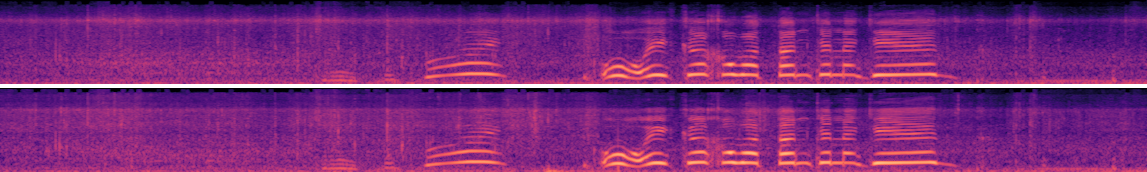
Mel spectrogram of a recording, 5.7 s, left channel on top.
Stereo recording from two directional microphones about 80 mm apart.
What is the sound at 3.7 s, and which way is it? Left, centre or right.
Speech, right.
